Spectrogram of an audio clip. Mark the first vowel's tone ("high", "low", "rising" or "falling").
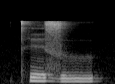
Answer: low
